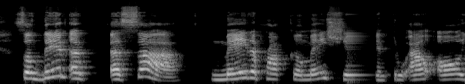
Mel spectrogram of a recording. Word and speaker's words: Asa: And towards the end of the night, I changed it to Asa. All right. So then Asa made a proclamation throughout all Yehuda.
